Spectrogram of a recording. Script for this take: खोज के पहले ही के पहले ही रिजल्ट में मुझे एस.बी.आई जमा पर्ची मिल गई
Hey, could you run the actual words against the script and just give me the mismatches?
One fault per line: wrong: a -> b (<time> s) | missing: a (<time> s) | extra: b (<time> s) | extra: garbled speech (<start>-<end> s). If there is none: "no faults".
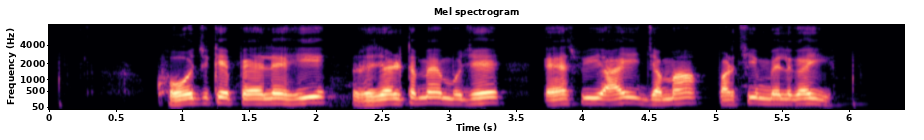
missing: के पहले ही (2.0 s)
